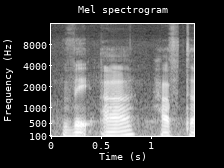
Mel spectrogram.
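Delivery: "ואהבת" slowly split as ve-A, havTA; stress by accent marks. Shown as a demonstration. Teacher showing students the correct word, slow accented syllables. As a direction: sound out "ואהבת" slowly, marking A and TA. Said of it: "this is an accent mark".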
